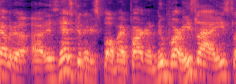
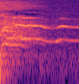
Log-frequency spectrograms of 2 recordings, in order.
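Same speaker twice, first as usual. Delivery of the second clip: high wheezing laugh; helpless laughter; 8 dB quieter than usual. Real, not acted. Storyteller cracking up at his own breakup bit, helpless laughter.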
